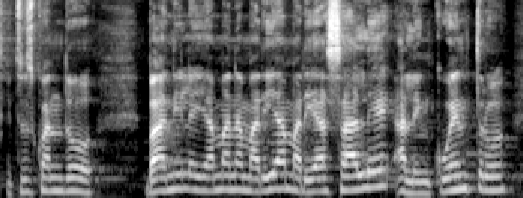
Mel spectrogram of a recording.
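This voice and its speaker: A man's voice: sits high, fairly even intonation, normal speed. A man casually discussing a Bible story, retelling scripture with many fillers and restarts.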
